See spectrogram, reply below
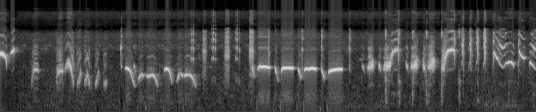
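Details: Chinese hwamei delivering a long, varied song: wavering whistled phrases, sets of repeated downslurred notes in steady runs, quick chattering trills and high looping whistles, loud and continuous throughout.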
